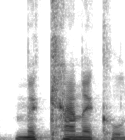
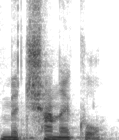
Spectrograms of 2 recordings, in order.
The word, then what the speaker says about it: mechanical: do a particular task note the pronunciation of the ch is the k sound so mechanical mechanical not not mechanical some example sentences it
